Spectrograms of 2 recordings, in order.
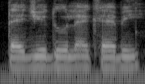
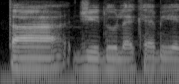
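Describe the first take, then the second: First: The first vowel is short, all vowels equal. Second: The first vowel is drawn out long. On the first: The speaker calls it right. "यहाँ तक सबकी आवाज बिल्कुल एक होना चाहिए" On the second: The speaker calls it wrong. "ता को लंबा किया, जो कि नहीं करना चाहिए, बिग मिस्टेक"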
